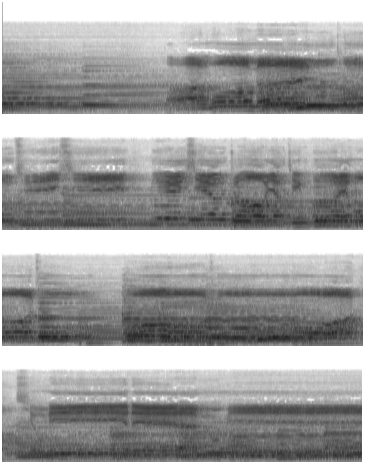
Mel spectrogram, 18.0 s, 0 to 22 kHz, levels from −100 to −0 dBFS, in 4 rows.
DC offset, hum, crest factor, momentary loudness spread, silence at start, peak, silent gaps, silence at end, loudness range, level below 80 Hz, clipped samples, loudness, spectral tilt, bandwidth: under 0.1%; none; 16 dB; 12 LU; 0 s; -4 dBFS; none; 0 s; 3 LU; -70 dBFS; under 0.1%; -21 LUFS; -5.5 dB/octave; 10 kHz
